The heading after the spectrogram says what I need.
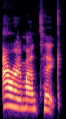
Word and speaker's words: aromantic: like to be an aromantic asexual in this highly sexualized world. So if you didn't know what an aromantic person is, often people pronounce it as a romantic person.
